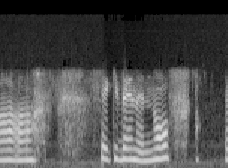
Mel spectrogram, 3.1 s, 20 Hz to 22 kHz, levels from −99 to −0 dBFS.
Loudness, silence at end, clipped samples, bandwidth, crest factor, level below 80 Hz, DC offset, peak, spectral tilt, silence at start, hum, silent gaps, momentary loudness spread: -21 LUFS; 0 s; under 0.1%; 4.4 kHz; 18 dB; -58 dBFS; under 0.1%; -4 dBFS; -6.5 dB/octave; 0 s; none; none; 12 LU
